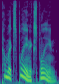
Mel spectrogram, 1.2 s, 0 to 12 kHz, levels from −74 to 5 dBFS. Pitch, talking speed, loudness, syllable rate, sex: 140 Hz, 150 wpm, -17 LUFS, 4.4 syllables/s, male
